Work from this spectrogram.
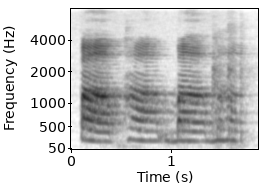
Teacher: किसी में हमारी जीभ हमारी तालू पे टच होती है, किसी में हमारा मुंह बंद होता है, किसी में हमारे होठ जो है वो आपस में टच होते हैं, लाइक प फ ब भ, इसमें हमारे जो लिप्स हैं वो एक दूसरे को टच करते हैं।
